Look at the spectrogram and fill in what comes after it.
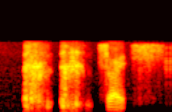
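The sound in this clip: Throat clearing by someone a little under the weather: four rough, raspy bursts in quick succession, the last one softer and thinner than the others.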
